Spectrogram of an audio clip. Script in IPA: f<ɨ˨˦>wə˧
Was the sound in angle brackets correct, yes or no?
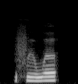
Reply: no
